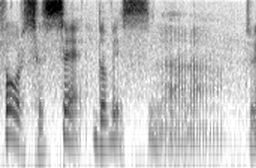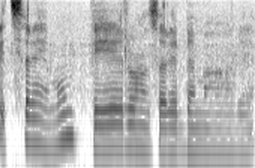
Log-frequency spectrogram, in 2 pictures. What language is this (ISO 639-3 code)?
ita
